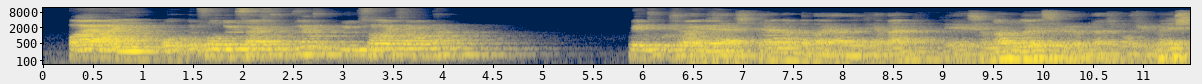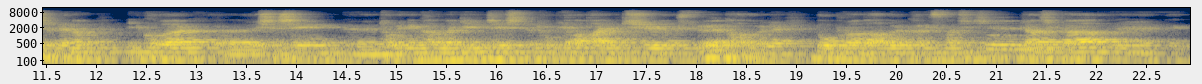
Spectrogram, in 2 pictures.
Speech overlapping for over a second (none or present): none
